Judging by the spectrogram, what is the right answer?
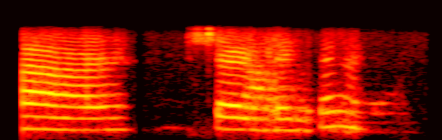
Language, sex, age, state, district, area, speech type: Kannada, female, 18-30, Karnataka, Chitradurga, rural, conversation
